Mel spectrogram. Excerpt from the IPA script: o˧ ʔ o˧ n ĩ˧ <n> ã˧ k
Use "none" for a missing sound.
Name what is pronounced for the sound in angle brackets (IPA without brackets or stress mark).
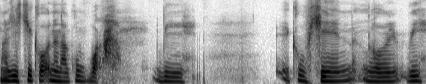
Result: n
